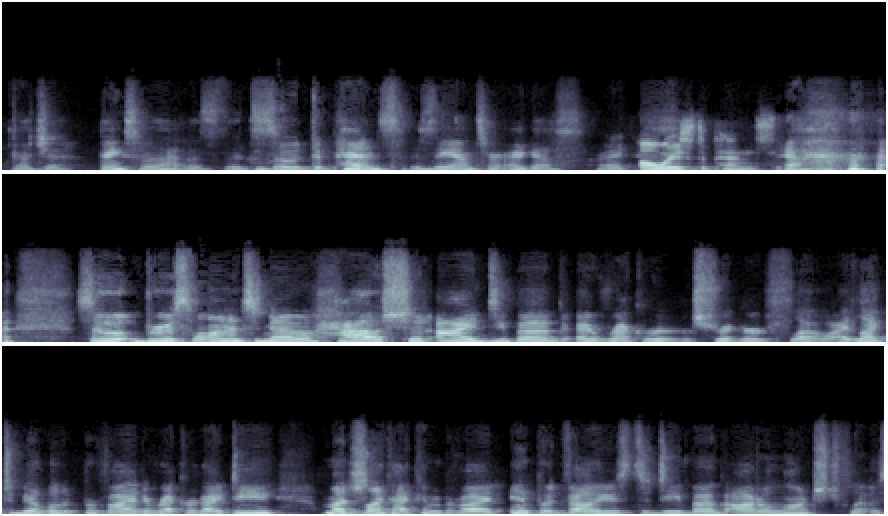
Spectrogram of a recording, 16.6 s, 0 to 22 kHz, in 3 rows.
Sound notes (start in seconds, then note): 4.0 laugh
